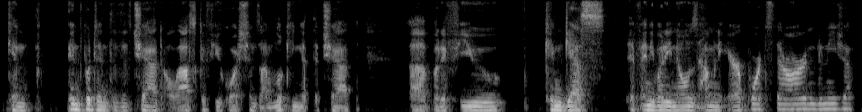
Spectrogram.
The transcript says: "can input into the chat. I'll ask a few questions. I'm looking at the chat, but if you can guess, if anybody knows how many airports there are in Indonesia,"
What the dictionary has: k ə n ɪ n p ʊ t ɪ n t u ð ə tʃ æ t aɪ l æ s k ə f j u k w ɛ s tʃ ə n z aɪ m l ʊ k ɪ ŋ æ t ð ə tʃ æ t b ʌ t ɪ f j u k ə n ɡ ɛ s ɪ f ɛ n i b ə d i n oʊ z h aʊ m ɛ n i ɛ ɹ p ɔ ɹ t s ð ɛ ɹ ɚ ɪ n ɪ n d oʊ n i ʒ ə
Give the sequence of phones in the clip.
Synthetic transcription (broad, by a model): k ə n ɪ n p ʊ t ɪ n t u ð ə tʃ æ t aɪ l æ s k ə f j u k w ɛ s tʃ ə n z aɪ m l ʊ k ɪ ŋ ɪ t ð ə tʃ æ t b ʌ t ɪ f j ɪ k ə n ɡ ɛ s ɪ f ɛ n i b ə d i n oʊ z h aʊ m ɛ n i ɛ ɹ p ɔ ɹ t s ð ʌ ɹ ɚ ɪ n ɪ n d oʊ n i ʒ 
